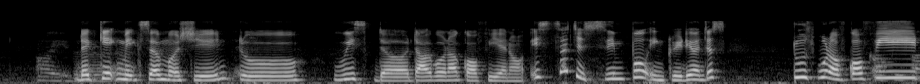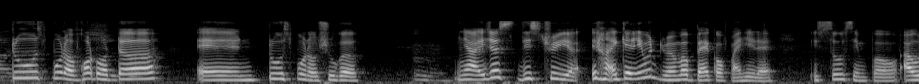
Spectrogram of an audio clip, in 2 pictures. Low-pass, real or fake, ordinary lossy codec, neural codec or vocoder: none; real; none; none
